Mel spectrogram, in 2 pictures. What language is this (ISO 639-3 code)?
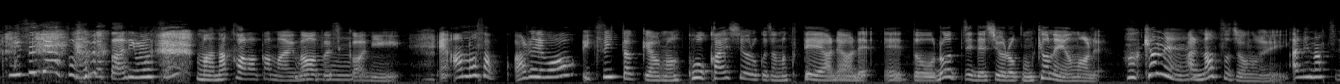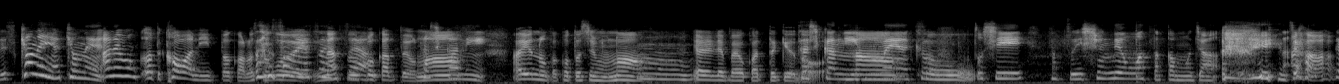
jpn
